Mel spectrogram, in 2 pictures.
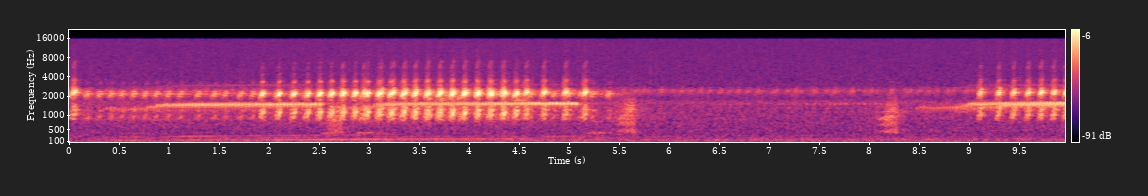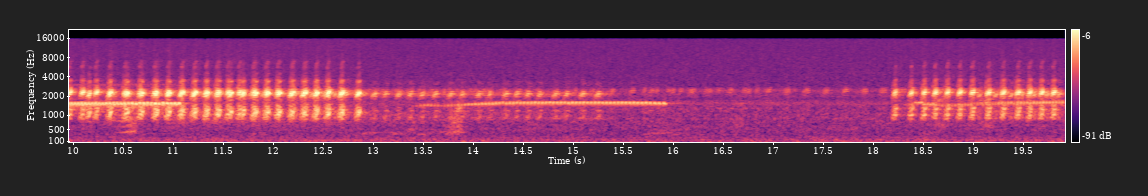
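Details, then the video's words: Tree frogs sing in a pond on a mid-April night in North-East Italy. Three separate bouts of quick rasping pulses are split by quiet spells. Trilling mole crickets fill the pauses with smooth, sustained buzzing tones. "relaxing singing tree frogs in pond and trilling mole crickets by night"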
